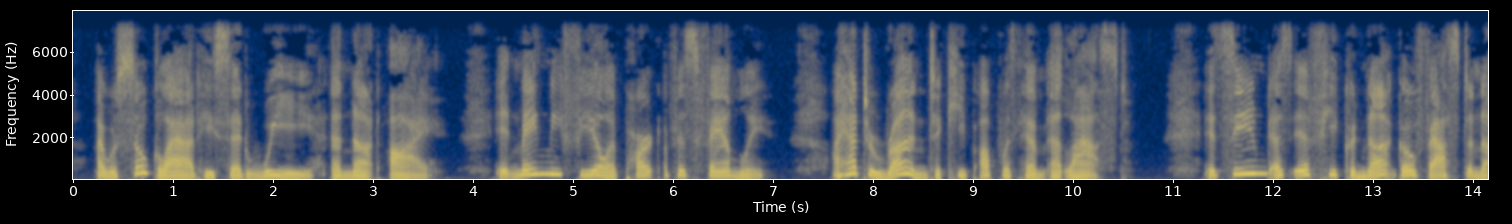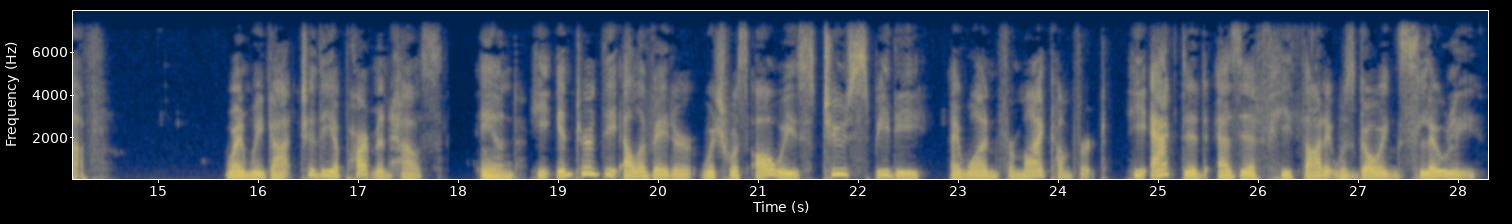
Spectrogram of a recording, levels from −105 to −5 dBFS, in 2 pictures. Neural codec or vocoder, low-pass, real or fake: none; 7.2 kHz; real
